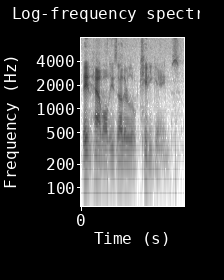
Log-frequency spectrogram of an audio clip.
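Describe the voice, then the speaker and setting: A man's voice: fairly low pitch, lively intonation, fast. Man giving a chatty, jokey Bible talk. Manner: conversational, jokey, acts out quoted voices. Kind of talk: casual sermon to students.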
